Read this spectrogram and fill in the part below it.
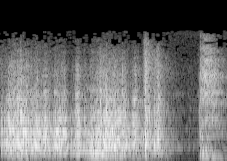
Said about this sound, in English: Step aside and I'll push the love seat.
